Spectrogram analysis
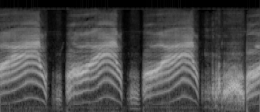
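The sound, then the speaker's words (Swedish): An armadillo screams as it is picked up and turned over: three long, loud, harmonic wailing cries that rise and fall in pitch like an angry cat, then a rougher, noisier burst and the start of another cry. “men hur låter då en armadillo eller ett bältdjur då? Jo, de låter så här.”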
